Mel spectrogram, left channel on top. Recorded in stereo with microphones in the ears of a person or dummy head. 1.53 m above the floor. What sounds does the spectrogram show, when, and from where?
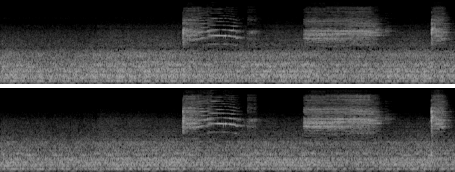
0.0 s an engine running: 60° left (ahead or behind), 2.5 m
1.8 s a squeak: 20° right (ahead or behind), 0.8 m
